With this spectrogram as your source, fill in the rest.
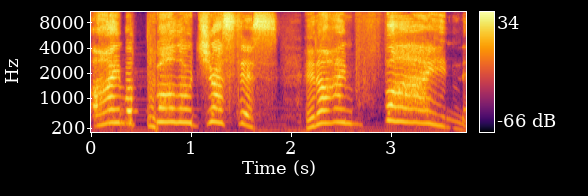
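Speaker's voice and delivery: shouting loudly. Showing a stress-relieving voice workout before a trial, the speaker goes first: loud shout. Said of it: "shouting, "I'm fine!" in a loud voice".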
